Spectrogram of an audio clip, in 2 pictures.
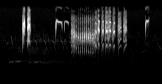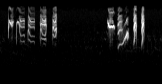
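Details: Red-backed shrike (Lanius collurio), call.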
